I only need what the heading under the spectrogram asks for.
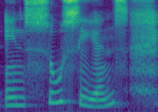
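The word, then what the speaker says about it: insouciance: word that we have इसे इन सोसिस की तरह प्रोनाउंस किया जाता है this word is called इनसू सिएंस इंसं noun का अर्थ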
